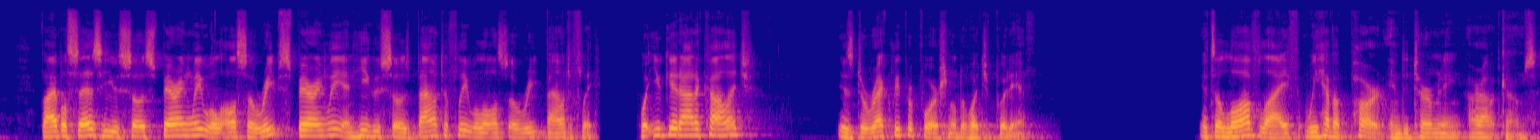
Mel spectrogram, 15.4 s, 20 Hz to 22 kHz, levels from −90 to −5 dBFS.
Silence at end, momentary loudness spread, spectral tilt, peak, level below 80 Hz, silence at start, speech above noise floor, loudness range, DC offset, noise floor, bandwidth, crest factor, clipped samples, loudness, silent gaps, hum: 0 s; 7 LU; -7 dB/octave; -10 dBFS; -62 dBFS; 0.45 s; 51 dB; 4 LU; under 0.1%; -77 dBFS; 16 kHz; 18 dB; under 0.1%; -27 LUFS; 6.01-6.37 s, 10.61-11.96 s; none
